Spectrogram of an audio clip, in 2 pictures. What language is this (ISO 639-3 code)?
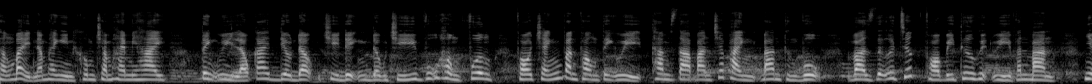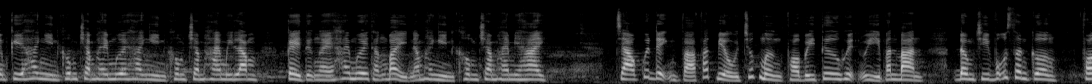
vie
